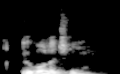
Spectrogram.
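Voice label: "oology", British English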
